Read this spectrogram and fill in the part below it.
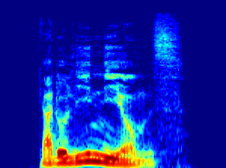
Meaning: genitive singular of Gadolinium
- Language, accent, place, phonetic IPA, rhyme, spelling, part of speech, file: German, Germany, Berlin, [ɡadoˈliːni̯ʊms], -iːni̯ʊms, Gadoliniums, noun, De-Gadoliniums.ogg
